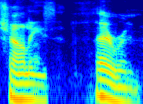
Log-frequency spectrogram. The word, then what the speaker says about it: Charlize Theron: She says her name is pronounced Charlize Theron.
